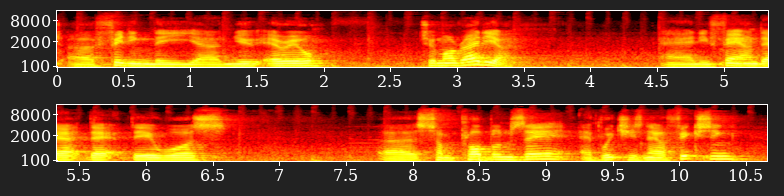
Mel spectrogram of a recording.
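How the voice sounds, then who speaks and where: A man's voice: mid-range voice, a little mellow. A middle-aged man, a tour guide, casually explaining car radios and aerials in a radio shop and workshop, with many ums and uhs. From Australia.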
